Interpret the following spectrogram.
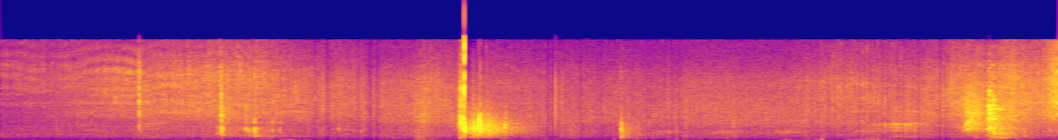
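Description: A few light taps of a fork on a metal pan. About halfway through, a sharp tap is followed by a brief, fading sizzle as Blue Band margarine drops into the preheated, dry pan.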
